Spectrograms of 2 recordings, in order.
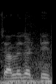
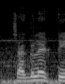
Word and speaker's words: ಚಗಲಟ್ಟಿ: ನನಗೆ ಅದು ಗೊತ್ತಾಗ್ತಾ ಇರ್ಲಿಲ್ಲ ಚಗಲಟ್ಟಿ ಅನ್ನೋದ ಚಲಗಟ್ಟಿ ಚಲಗಟ್ಟಿ ಅಂತ ಇದ್ದೆ ನಾನು ದಯವಿಟ್ಟು ಕ್ಷಮೆ ಇರಲಿ ಅದನ್ನ ನಾನು ಚಲಗಟ್ಟಿ ಅಂತ ಹೇಳಿದ್ದೆ ಅದು ಚಲಗಟ್ಟಿ ಅಲ್ಲ ಅದು ಚಗಲೆಟ್ಟಿ ಅದು ಚಗಲೆಟ್ಟಿ ಆಯ್ತಾ ಅದು ಬಂದು ಸರ್ವೆ ನಂಬರ್ಟ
